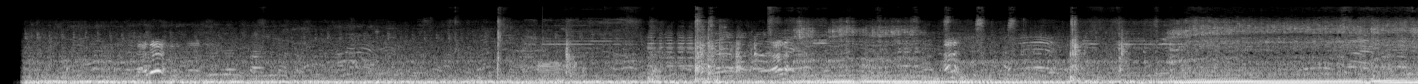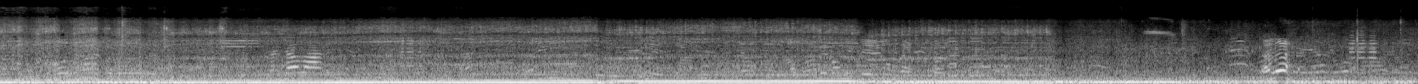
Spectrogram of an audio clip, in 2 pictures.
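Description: A vehicle engine running close by, its pitch rising about twelve seconds in, holding steady, then shifting up and down several times near the end. Men's voices call out over it, with scattered knocks in the first half.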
